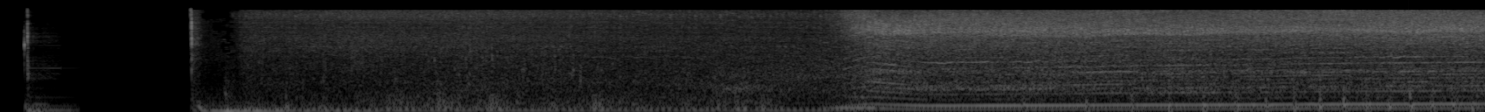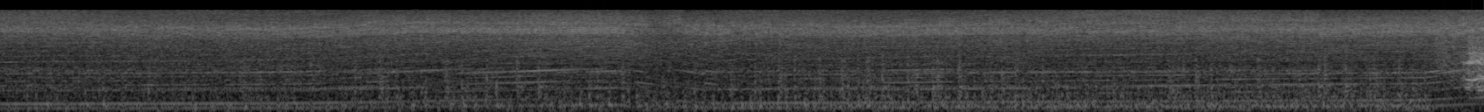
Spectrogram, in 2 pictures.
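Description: A motorcycle engine idles, then revs up and down as the bike rides off.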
